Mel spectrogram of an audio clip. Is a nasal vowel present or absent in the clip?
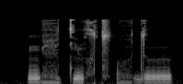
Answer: present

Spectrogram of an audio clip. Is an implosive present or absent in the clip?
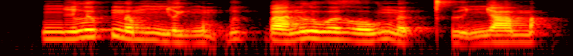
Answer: present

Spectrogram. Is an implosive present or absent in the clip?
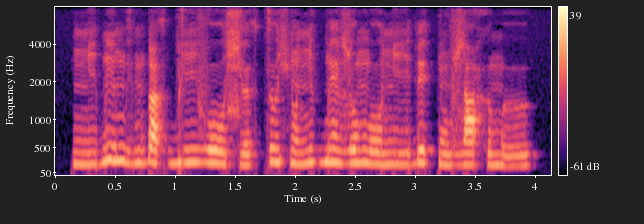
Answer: present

